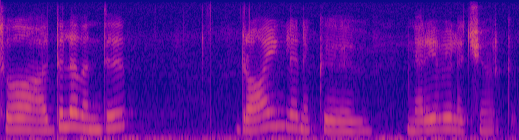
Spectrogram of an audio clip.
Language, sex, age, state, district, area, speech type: Tamil, female, 18-30, Tamil Nadu, Namakkal, rural, spontaneous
